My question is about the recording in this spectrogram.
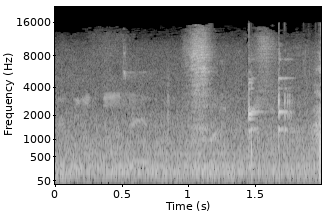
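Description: A few light metallic clinks of a pair of kettlebells knocking together, coming quickly about a second and a half in, over a steady low background hum.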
